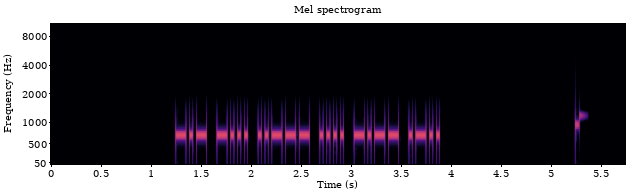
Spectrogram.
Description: Morse code, heard as a keyed tone, about 34 wpm, 700 Hz. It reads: KB2HYL
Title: USA Call Signs Repeated 2x 35wpm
